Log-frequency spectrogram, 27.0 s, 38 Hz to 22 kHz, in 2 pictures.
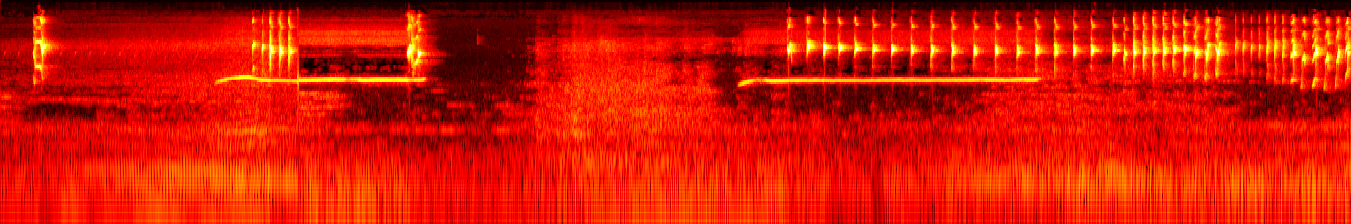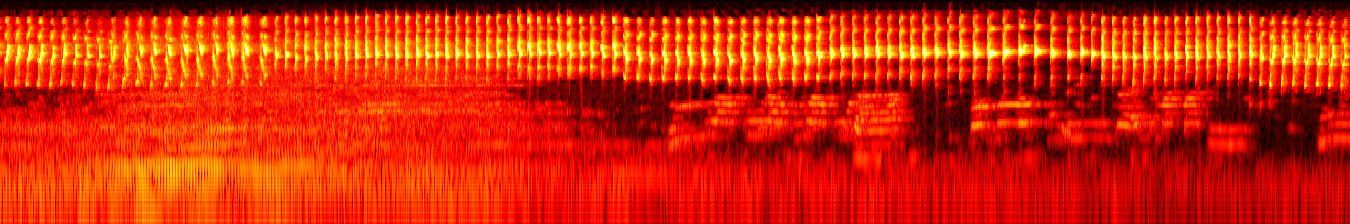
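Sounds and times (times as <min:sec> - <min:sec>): steady whistled note: 0:02.1 - 0:04.6, 0:07.3 - 0:10.6
lovebird chattering: 0:08.0 - 0:27.0.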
